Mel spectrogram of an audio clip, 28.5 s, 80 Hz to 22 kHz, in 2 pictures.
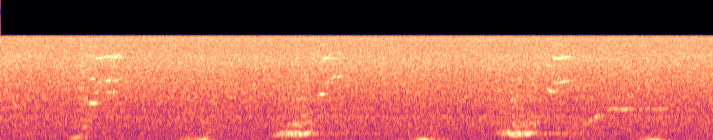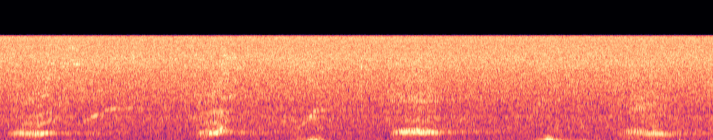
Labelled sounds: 1.9	2.4	humpback whale, 2.0 to 4.5 kHz
6.4	6.9	humpback whale, 2.2 to 4.2 kHz
10.9	11.4	humpback whale, 1.5 to 4.4 kHz
12.1	12.6	humpback whale, 0.86 to 1.0 kHz
16.3	16.7	humpback whale, 0.86 to 1.1 kHz
26.9	27.1	humpback whale, 0.93 to 1.0 kHz

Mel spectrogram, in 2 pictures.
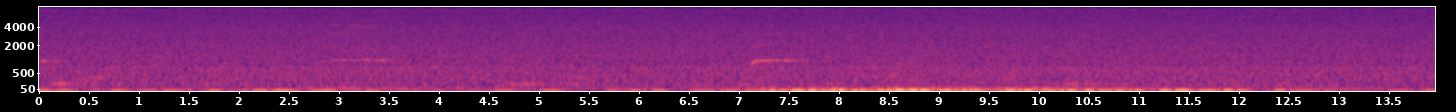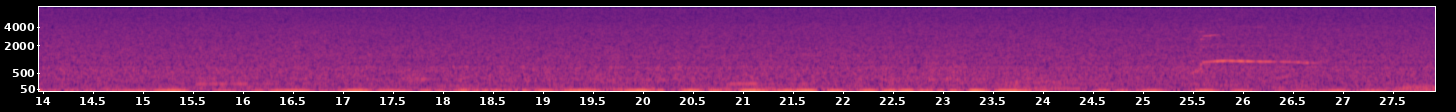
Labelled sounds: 7.1	7.6	humpback whale, 0.83 to 2.1 kHz
25.6	26.8	humpback whale, 0.80 to 3.1 kHz

